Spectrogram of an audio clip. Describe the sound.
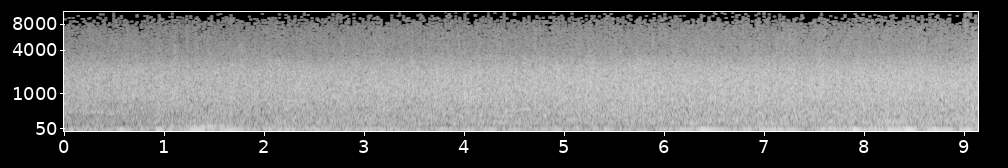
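Concert audience applauding at Salle Pleyel after Ravel's orchestration of Mussorgsky's Pictures at an Exhibition, played by the Orchestre Philharmonique de Radio France: dense, loud, steady applause that continues unbroken throughout.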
